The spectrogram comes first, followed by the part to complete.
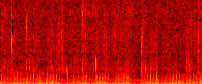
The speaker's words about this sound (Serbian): Kako samo zadovoljno prede, dobro bi ova crna mačka pristajala uz neku crnu vešticu.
